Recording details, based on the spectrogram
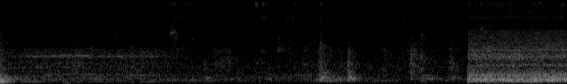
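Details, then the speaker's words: Vaillant combi boiler after repair of an F26 fault (broken gas valve wiring harness, gas not arriving): quiet clicks and ticking, then at about five seconds the burner lights with a steady, even roar. Ignition is successful. "kombimiz çalıştırdık ateşleme başarılı"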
